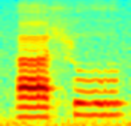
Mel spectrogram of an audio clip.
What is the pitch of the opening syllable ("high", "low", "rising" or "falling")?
low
